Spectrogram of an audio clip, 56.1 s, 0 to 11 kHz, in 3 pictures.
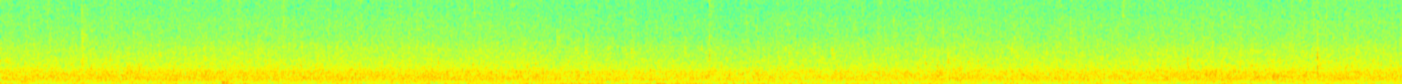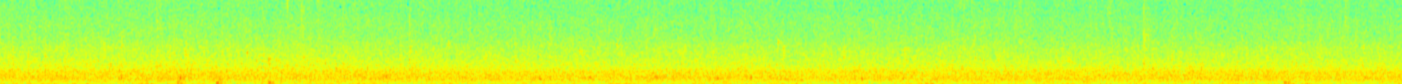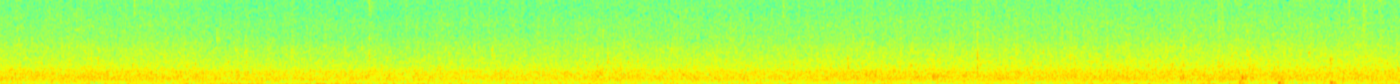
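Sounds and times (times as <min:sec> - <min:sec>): steady rain falling: 0:00.0 - 0:56.0
running water: 0:47.4 - 0:56.0.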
